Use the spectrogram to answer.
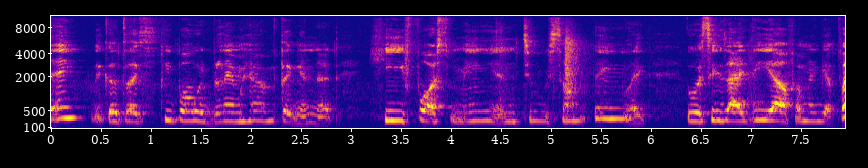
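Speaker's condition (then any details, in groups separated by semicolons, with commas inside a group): Cerebral palsy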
